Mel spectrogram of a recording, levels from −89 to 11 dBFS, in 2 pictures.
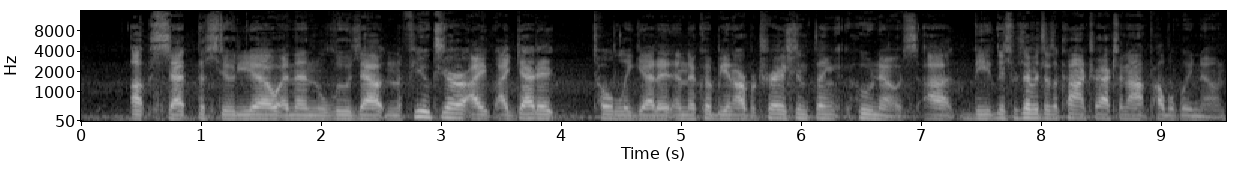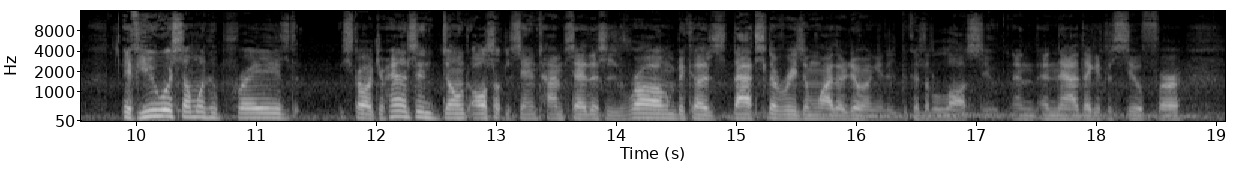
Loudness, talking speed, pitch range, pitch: -25 LUFS, 240 wpm, 115-145 Hz, 130 Hz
